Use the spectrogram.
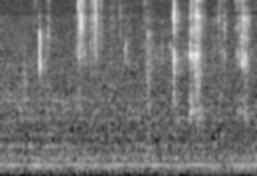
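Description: Crunch of biting into a homemade keto cheese cracker with sour cream dip, a few short crisp crackles and chewing sounds close to the mic, no talking.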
